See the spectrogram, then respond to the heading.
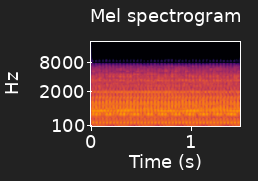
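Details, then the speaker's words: Gast 1LAA oilless piston compressor, 1/6 hp, rated 50 psi continuous, bench tested after overhaul: steady, fast, even pulsing hum with some normal vibration and air hissing from the bleed valve as pressure builds, no knocks; healthy compressor running. "it's a reciproc reciprocating piston compressor so there is a little bit of vibration and noise to it that's normal and also you hear the air hissing which is my pressure uh leap out"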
